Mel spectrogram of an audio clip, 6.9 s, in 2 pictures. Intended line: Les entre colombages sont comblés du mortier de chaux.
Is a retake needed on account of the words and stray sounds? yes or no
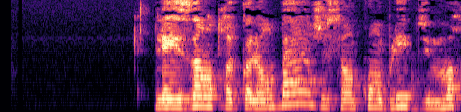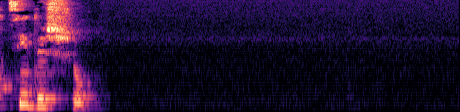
no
